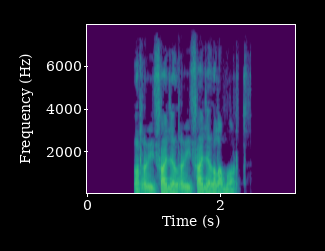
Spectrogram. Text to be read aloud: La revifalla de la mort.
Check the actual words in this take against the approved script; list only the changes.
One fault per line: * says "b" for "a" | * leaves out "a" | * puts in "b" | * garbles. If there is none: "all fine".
* puts in "revifalla"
